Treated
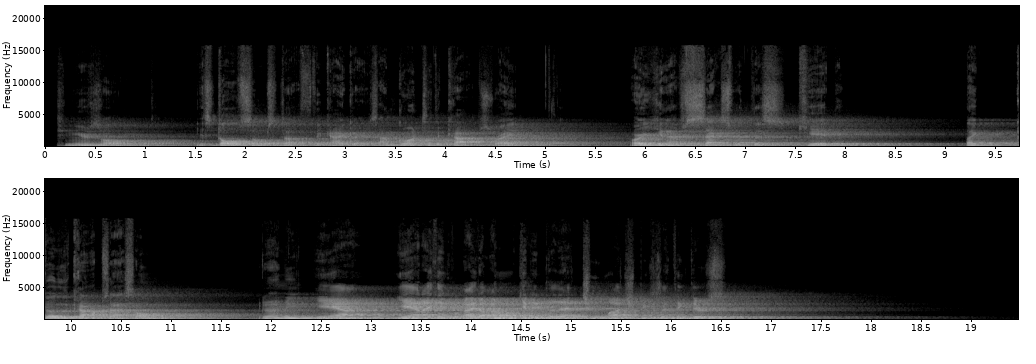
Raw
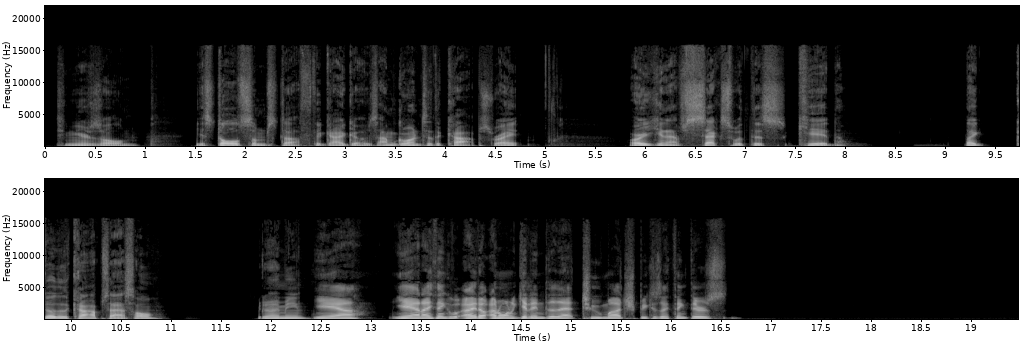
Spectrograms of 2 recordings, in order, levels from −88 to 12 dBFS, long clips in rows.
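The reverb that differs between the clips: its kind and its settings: spring tank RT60 3 s, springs 31/35/41 ms, chirp 30 ms, DRR -1.5 dB; trim -8.5 dB

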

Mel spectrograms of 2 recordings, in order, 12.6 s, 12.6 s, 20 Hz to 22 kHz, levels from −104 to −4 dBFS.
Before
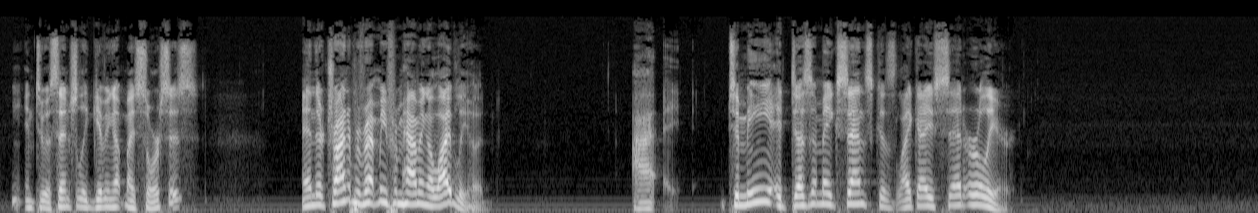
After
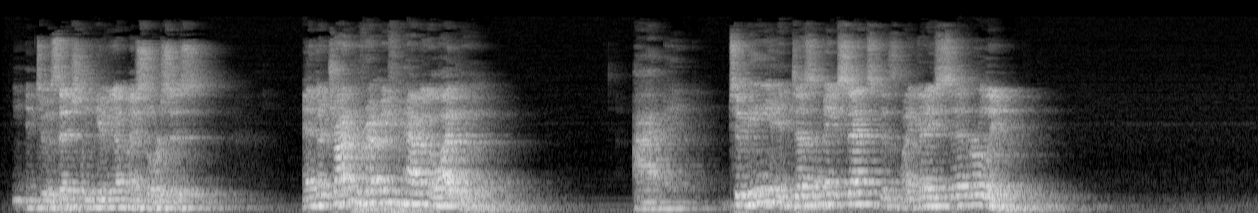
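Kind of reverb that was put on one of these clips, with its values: simulated room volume 400 m³, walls mixed, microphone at 3.7 m; trim -10 dB

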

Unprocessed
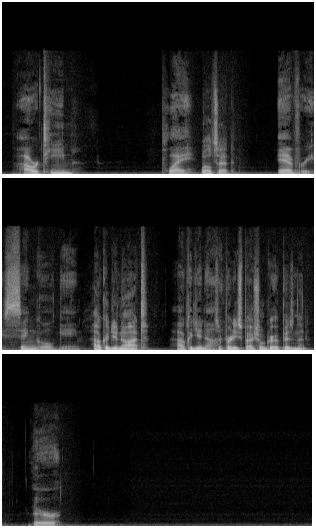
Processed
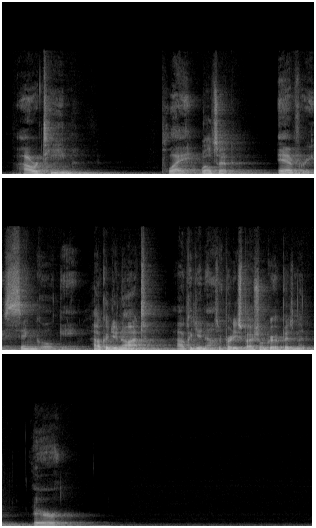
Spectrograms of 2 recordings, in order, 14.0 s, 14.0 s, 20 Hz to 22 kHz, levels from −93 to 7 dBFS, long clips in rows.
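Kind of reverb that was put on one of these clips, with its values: simulated room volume 1200 m³, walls mixed, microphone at 0.76 m; trim -6.5 dB

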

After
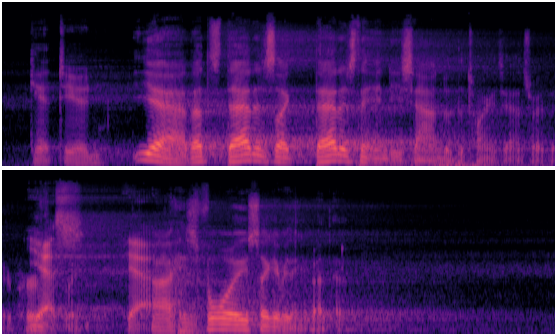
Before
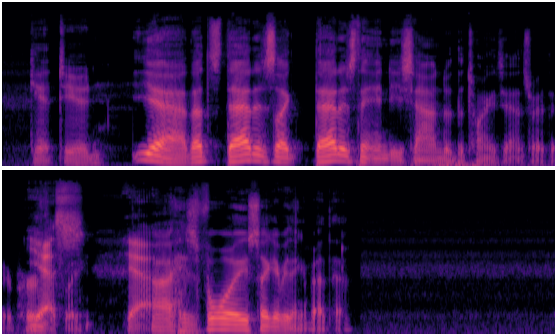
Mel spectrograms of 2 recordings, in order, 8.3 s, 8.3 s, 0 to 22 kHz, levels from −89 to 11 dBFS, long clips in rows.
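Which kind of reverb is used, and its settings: Schroeder reverb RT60 3.9 s, combs from 32 ms, DRR 13.5 dB; trim -1 dB

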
